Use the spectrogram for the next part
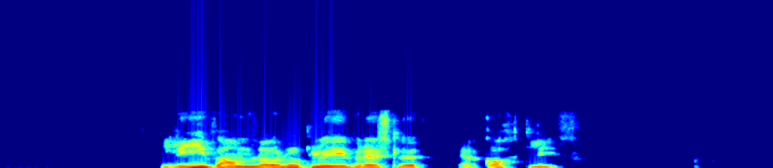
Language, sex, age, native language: Icelandic, male, 50-59, Icelandic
